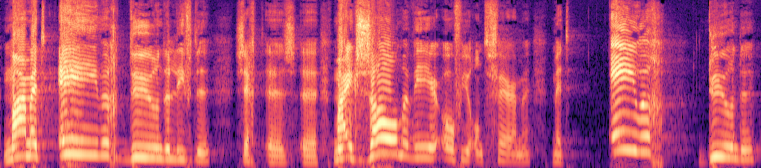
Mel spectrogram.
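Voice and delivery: slow and loud on eeuwigdurende; a pastor proclaiming God's lasting love; emphatic preaching. Acted. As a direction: stretch out the promise of love.

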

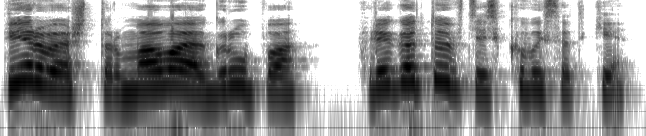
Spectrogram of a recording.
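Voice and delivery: loud barked command over the intercom; barked order. A narrator's reading. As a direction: bark the order sharply. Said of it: "он рявкнул по селектору".

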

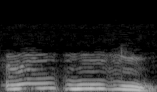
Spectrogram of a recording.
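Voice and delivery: humming refusal through closed lips; mouth clamped shut. Acted. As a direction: keep your lips sealed and whine no.

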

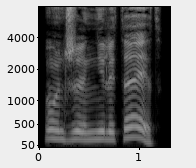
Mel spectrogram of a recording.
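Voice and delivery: high-pitched female character; high, put-on woman's voice. A narrator's reading. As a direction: lift the pitch well up for the woman's line. Narrator voices woman's question.

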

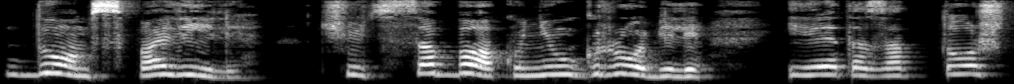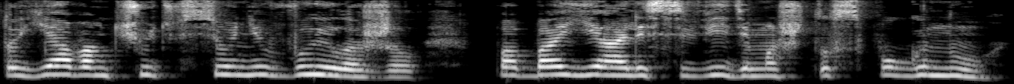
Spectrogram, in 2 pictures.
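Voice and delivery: put-on angry old man. A narrator's reading. Old man's furious complaint.

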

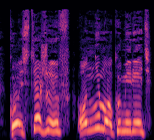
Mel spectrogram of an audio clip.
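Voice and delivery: high-pitched desperate insistence; flaring protest; heated denial. A narrator's reading. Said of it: "вспылил Виконт".

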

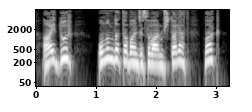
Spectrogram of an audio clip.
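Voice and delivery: frightened shriek. A narrator's reading. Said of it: "Müfide çığlığı bastı". (silahı görünce çığlık atan kadın)

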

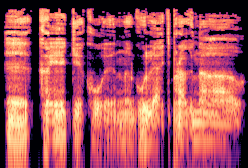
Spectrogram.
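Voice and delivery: husky drawn-out undertone; wheezing with a chuckle. A narrator's reading. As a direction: rasp it to yourself, amused. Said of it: "с усмешкой сипел он про себя".

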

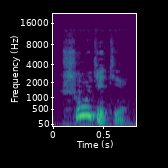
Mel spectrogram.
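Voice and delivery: high-pitched question through a forced smile; nervously hoping it's a joke; uneasy attempted joking. A narrator's reading. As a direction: force a little smile while asking, pitch up. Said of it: "выдал из себя улыбку".

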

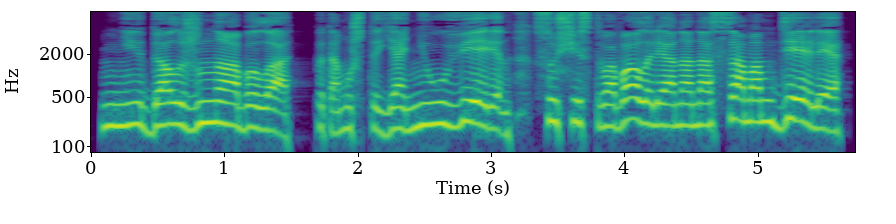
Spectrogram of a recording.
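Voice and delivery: loud, emphatic man's protest; forceful, full-voiced yell; shouting. A narrator's reading. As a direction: shout it over the din. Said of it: "кричал он жене".

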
